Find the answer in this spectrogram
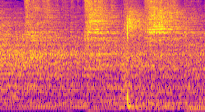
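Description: Doom metal band playing live: bass, electric guitar and drums holding heavy, sustained low chords, with a sharp drum hit about a second and a quarter in.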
